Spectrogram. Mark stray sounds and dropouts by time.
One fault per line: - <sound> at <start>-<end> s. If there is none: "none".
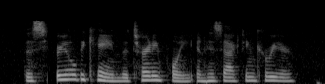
- dropout at 0.5-0.6 s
